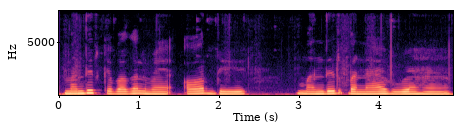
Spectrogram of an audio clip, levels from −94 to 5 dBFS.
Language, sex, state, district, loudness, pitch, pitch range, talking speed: Hindi, female, Jharkhand, Palamu, -13 LUFS, 200 Hz, 190-210 Hz, 120 wpm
